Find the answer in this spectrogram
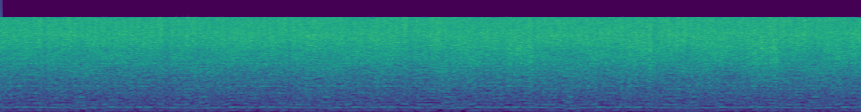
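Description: Beatless breakdown in a hardcore techno track: a steady wash of harsh noise over a low, wavering synth tone, with no kick drum.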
